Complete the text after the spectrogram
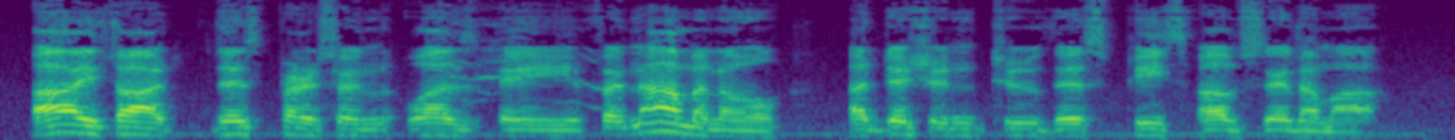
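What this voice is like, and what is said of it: Flat emotionless imitation of a character. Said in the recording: “No Emotion Joe ... That's a good imitation of him.”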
